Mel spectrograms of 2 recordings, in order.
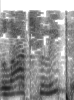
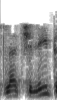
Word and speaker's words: LaTulipe: LaTulipe, is that right? – Well, you're making it sound French, which it is. LaTulipe is the correct pronunciation in French. In English, it's LaTulipe, the tulip in French.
